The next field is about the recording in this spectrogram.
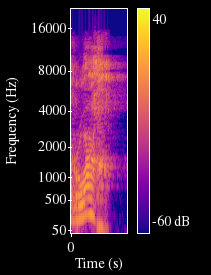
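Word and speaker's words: רוּחַ: Se pronuncia roaj.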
